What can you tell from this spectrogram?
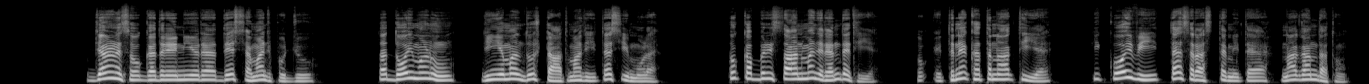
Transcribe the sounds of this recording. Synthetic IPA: d͡ʒɛːɽ̃ɛsoɡɐd̪ɾeːnɪjoɾɛd̪eːʃamɐ̃nd͡ʒpʊd͡ʒu | t̪ad̪oːimɐɽ̃u | d͡ʒɪ̃jãmɐ̃nd͡ʒd̪ʊsʈaːt̪mat̪ʰit̪ɛːsɪjomʊɭɛ | sokɐbɾist̪aːnmɐ̃nd͡ʒɾɛ̃ːnd̪ɛt̪ʰɪjɛ | soʔɪt̪nɛ̃kʰɐt̪əɾnaːk̚t̪ʰɪjɛ | kikoːibʱit̪ɛːsɾɐst̪ɛmɪt̪ɛnaɡãːnd̪at̪ʰṵ̃

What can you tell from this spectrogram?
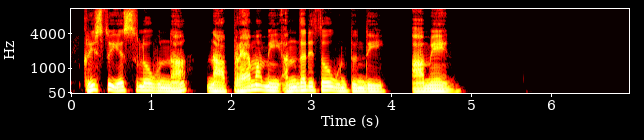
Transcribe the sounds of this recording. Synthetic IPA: kɾiːst̪uje̞ːsulo̞ːunːɐ | naːpɾɛːmɐmiːʔɐnd̪ɐɾit̪o̞ːuɳʈund̪i | aːme̞ːn

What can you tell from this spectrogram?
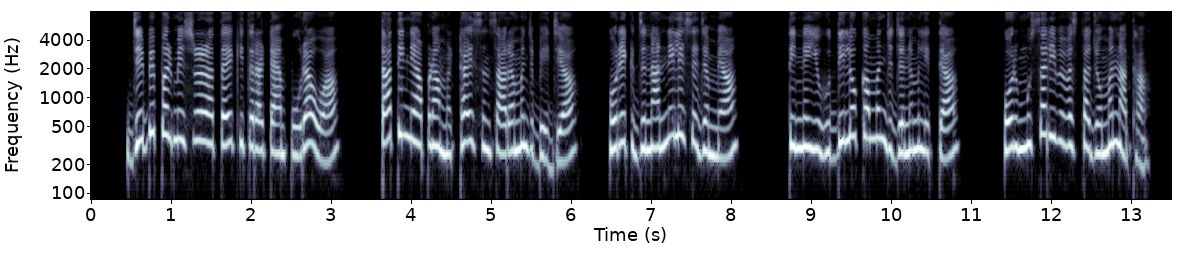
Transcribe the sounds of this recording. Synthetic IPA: d͡ʒeːbepɐɾmeːsɾaɾat̪ɛkɪt̪ɾaʈɛ̃ːmpuːɾaɦoːa | t̪at̪ɪnẽaːpɽ̃amɐʈʰːaisɐ̃nsaːɾamɐ̃nd͡ʒbʱeːd͡ʒja | ɦoːɾeːkd͡ʒɐnaːnːeleːsed͡ʒɐmja | t̪ɪnẽjɐɦuːd̪iloːkamɐ̃nd͡ʒd͡ʒɐnəmlɪt̪ja | ɦoːɾmuːsaɾiʋjɐʋəst̪ʰad͡ʒomɐnat̪ʰaː

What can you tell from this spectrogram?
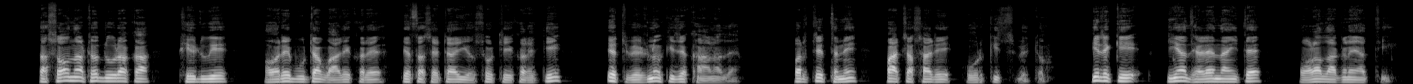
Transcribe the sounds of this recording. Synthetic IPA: t̪asɔnaːʈʰɔd̪uːɾaka | pʰeːɖue | ɦɔːɾɛbuːʈabʱaːɭekɐɾɛt̪eːt̪ʰaseːʈaɪjosoːʈʰikɐɾɛki | eːt̪ʰbʱeːʈɽ̃ɔkid͡zɛkʰaːɽ̃ã̰lɛ̰ | pɐɾt̪et̪ʰnĩ | paːt͡ʃasaːɖehoːɾkɪt͡sʰbʱeːʈɔ | kɪlɛːki | t̪ɪ̃jãd̪ʱeːɭɛnãːĩt̪ɛ | ɦɔːɭalaːɡɽ̃ɛaːt̪ʰḭ

